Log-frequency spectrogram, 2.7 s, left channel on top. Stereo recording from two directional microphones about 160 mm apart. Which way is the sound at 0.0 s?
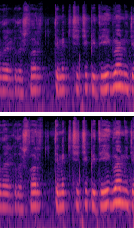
5° right (ahead or behind).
